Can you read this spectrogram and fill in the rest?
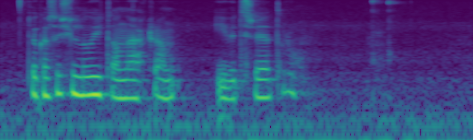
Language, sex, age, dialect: Faroese, female, 15-35, Norðurstreymoy/Eysturoy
